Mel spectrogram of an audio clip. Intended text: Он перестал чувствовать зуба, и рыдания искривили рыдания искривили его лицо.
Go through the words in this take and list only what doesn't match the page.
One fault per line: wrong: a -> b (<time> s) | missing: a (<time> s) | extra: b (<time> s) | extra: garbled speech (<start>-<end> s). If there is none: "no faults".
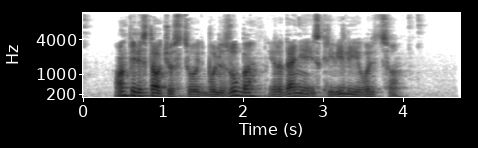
extra: боль (1.5 s)
missing: рыдания искривили (3.4 s)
